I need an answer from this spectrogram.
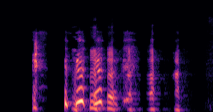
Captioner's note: laughing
